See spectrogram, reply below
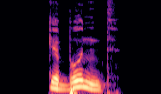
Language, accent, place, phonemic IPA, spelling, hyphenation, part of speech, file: German, Germany, Berlin, /ɡəˈbʊnt/, Gebund, Ge‧bund, noun, De-Gebund.ogg
- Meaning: bundle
